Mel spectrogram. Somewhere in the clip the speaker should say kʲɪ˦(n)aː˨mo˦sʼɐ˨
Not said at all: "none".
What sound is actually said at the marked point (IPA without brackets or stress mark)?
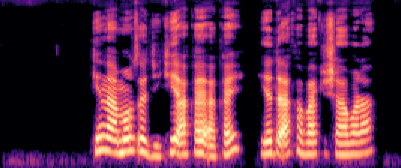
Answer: n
